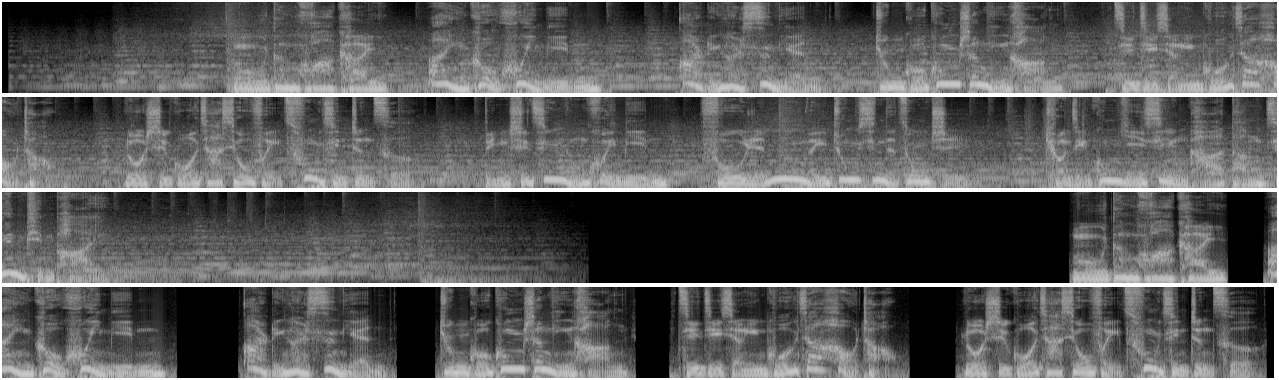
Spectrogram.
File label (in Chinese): 男, 银行宣传样音; 中国工商银行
